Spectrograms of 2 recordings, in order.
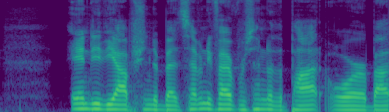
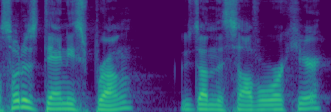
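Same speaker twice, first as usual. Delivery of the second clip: ordinary delivery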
